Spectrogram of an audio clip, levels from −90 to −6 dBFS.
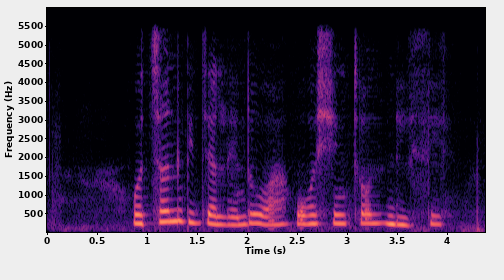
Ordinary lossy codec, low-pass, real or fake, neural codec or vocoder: none; 5.4 kHz; fake; codec, 16 kHz, 0.8 kbps, ZipCodec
